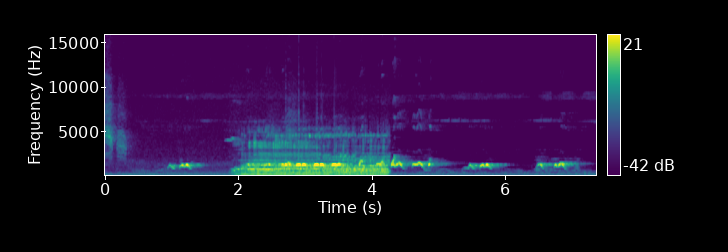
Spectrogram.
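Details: Llama, a domesticated South American camelid: one loud, harsh, nasal cry held steady for about two seconds, rich in layered tones, while short warbled bird chirps repeat before and after it.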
